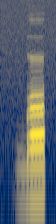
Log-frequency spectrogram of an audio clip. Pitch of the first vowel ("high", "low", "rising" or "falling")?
high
